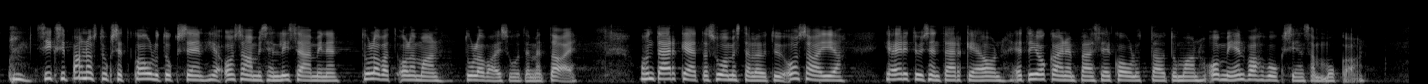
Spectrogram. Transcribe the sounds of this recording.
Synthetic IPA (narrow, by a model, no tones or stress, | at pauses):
siksipɑno̞st̪ukset̪ko̞wlut̪ukse̞ːnjɑʔo̞sɑːmise̞nlisæːmine̞nt̪uleʋɑt̪o̞le̞mɑːnt̪uleʋɑjsuːt̪e̞mːet̪ɑe | o̞nt̪ærkeæːet̪ːæsuomest̪ɑløɥt̪yːʔo̞sɑːjiɑ | jɑe̞ɾit̪yise̞nt̪ærke̞æo̞ne̞̰t̪ːæjo̞kɑine̞mpæːse̞ːkowlut̪ːɑwt̪umɑːno̞̰mienʋɑɦʋuːksiensɑmːukɑ̰ːn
